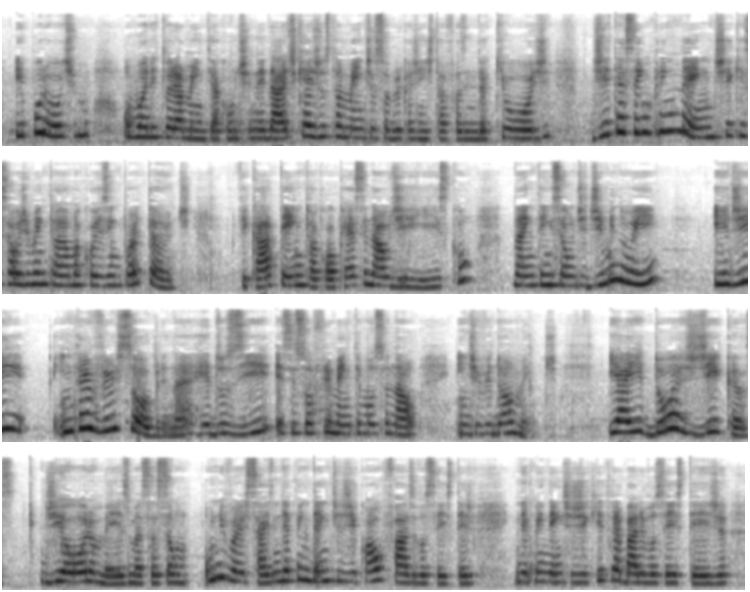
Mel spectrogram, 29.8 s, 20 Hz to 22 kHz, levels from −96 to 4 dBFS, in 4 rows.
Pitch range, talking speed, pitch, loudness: 235-305 Hz, 150 wpm, 270 Hz, -16 LUFS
